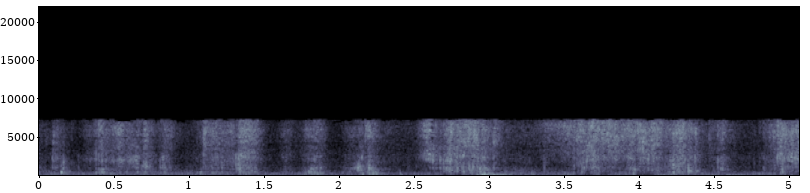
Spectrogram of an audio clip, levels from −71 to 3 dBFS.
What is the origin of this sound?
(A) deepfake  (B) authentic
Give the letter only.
B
